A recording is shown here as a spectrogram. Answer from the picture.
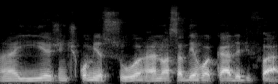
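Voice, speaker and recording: A man talks at a fairly low pitch. His pace is fairly slow. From Mato Grosso do Sul, Brazil (raised largely in Rio de Janeiro). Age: 40s. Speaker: police officer and political candidate. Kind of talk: interview. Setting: Instagram live video. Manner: halting, many fillers.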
